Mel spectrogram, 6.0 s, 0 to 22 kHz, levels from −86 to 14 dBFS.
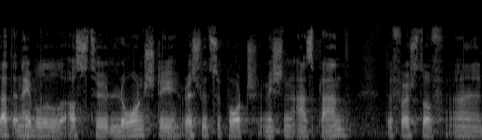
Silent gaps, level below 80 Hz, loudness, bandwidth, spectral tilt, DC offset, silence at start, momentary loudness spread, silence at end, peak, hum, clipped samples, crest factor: none; -68 dBFS; -38 LUFS; 11.5 kHz; -3.5 dB/octave; under 0.1%; 0 s; 8 LU; 0 s; -18 dBFS; none; under 0.1%; 20 dB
